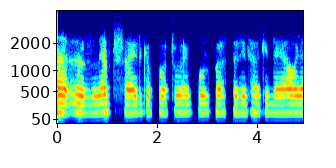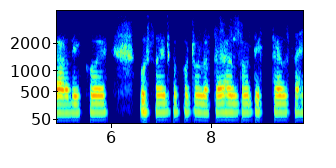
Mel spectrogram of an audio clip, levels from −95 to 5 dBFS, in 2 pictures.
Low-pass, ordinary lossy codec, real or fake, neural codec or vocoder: 3.6 kHz; none; real; none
